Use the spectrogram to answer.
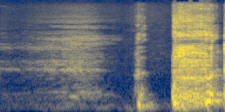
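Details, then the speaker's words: Adult man, who says he is getting a little sick, gives a faint throaty rumble then a short sharp burst and one loud, forceful cough during a live stream; ordinary cough. "Yeah, I think everybody's getting a little sick. I'm not the only one reaching out to a couple other people. You can hear it in my voice, right?"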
